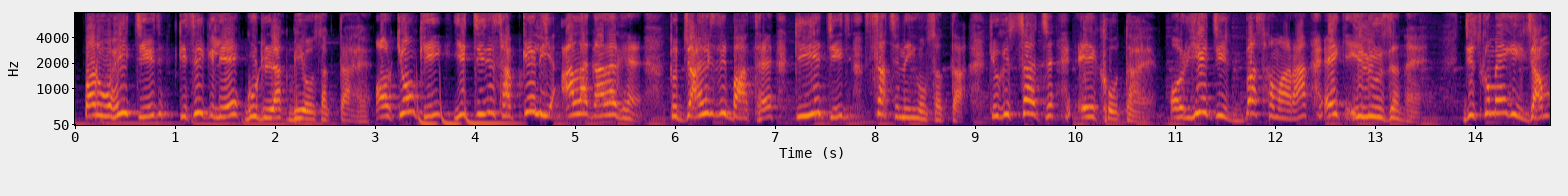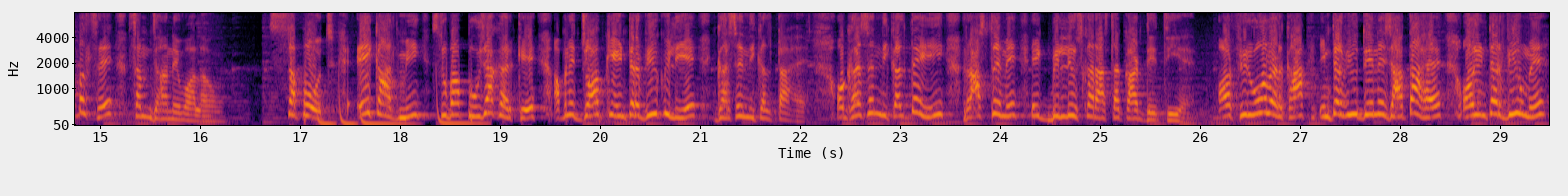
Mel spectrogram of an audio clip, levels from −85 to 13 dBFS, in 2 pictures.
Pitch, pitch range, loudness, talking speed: 280 Hz, 245-320 Hz, -17 LUFS, 195 wpm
